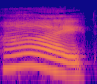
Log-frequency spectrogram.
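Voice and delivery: sustained "Hi" falling gently from a high start; voice-coach correct speech. Shown as a demonstration. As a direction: stretch "Hi" out like a vocal exercise. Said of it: "teach us how to talk correctly".

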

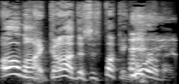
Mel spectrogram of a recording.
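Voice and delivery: loud, hammed-up revulsion; mock disgust. Pretend taster reacting to sausage cake, mock disgust. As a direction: blurt it out as a pretend appalled taster.

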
